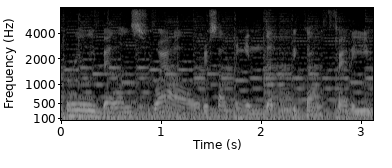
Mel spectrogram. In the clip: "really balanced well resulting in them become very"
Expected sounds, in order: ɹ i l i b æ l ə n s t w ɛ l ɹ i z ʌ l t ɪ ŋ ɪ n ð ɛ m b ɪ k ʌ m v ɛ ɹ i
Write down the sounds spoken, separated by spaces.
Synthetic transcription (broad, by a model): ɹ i l i b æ l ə n s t w ɛ l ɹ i s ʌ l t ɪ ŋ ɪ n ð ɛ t b ɪ k ʌ m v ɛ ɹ i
